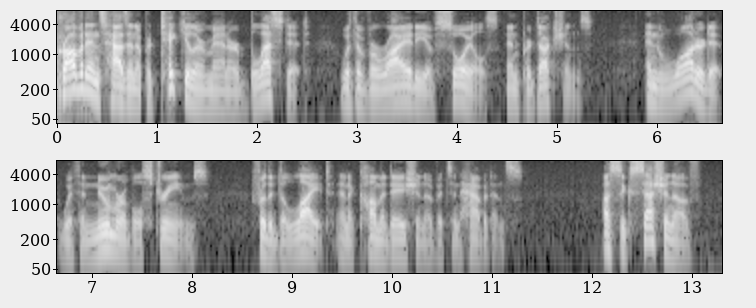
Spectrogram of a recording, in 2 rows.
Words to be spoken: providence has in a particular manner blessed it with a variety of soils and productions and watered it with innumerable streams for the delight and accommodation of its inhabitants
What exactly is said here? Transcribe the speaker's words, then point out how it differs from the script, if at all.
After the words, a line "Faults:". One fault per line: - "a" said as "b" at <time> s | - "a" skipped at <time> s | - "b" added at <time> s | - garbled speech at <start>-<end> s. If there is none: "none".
providence has in a particular manner blessed it with a variety of soils and productions and watered it with innumerable streams for the delight and accommodation of its inhabitants a succession of
Faults:
- "a succession of" added at 12.1 s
